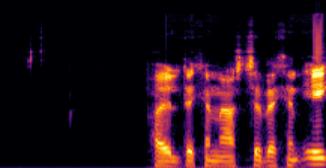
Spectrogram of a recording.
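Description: Two faint computer mouse clicks over a low electrical hum, then a man starts talking about a second in.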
